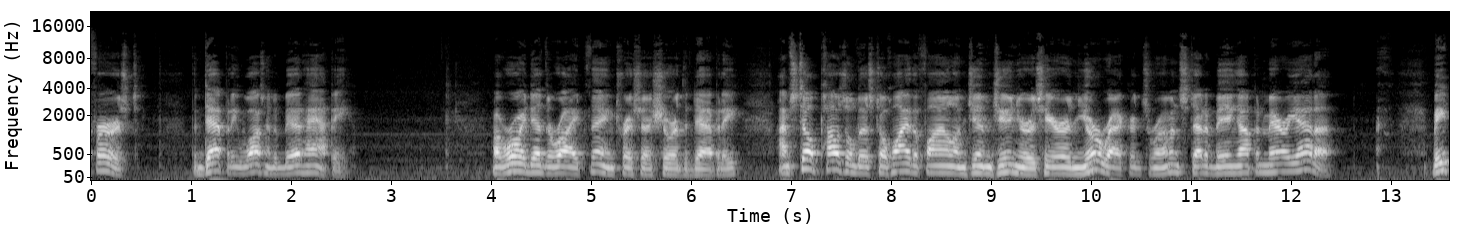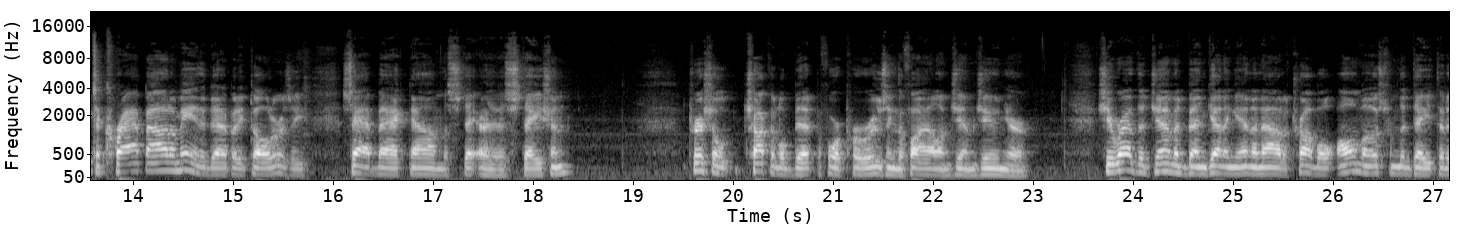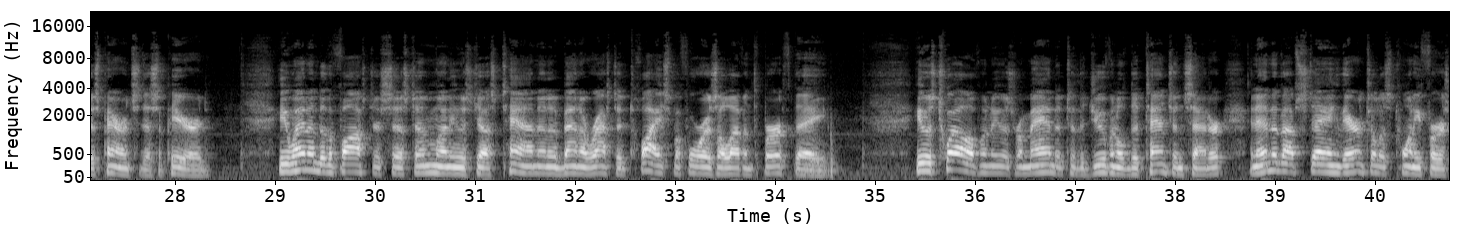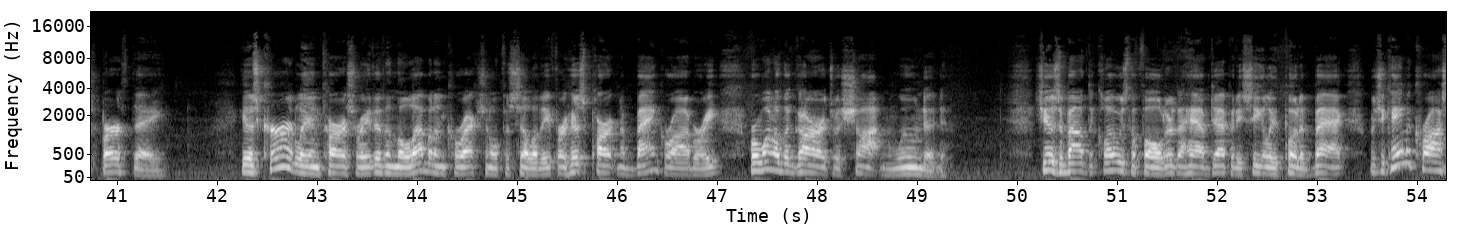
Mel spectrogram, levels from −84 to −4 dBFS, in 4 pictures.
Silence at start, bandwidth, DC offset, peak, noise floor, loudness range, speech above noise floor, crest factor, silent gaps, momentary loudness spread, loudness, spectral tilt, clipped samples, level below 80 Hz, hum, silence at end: 0 s; 12.5 kHz; under 0.1%; 0 dBFS; -55 dBFS; 3 LU; 35 dB; 20 dB; none; 7 LU; -20 LUFS; -5.5 dB/octave; under 0.1%; -58 dBFS; none; 0 s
